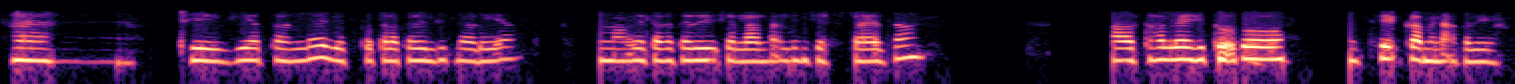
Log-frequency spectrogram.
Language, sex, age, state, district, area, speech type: Santali, female, 18-30, West Bengal, Bankura, rural, conversation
